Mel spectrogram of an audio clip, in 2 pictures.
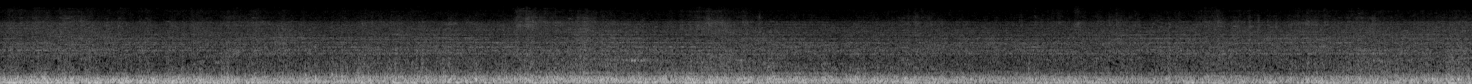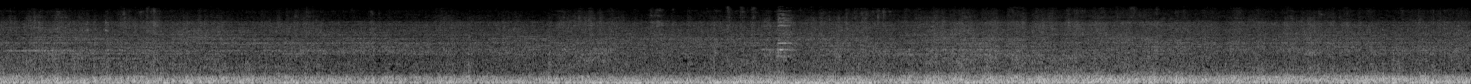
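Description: Freight train cars rolling past on the track: a steady low rumble of steel wheels on rails.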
